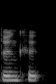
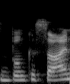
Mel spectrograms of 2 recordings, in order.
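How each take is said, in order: First: The second syllable has a 'u' vowel. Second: The second syllable has an 'a' vowel. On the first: The speaker calls it wrong. "not Bunku" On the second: The speaker calls it right. "I think it's Bunkasai"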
